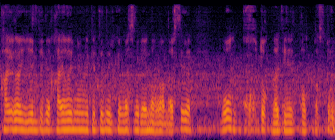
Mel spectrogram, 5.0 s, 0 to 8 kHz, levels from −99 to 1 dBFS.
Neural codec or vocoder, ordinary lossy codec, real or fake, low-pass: vocoder, 22.05 kHz, 80 mel bands, HiFi-GAN; MP3, 48 kbps; fake; 7.2 kHz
